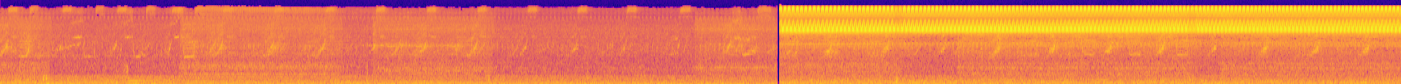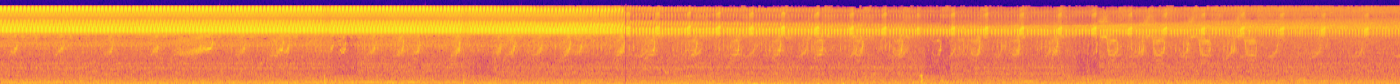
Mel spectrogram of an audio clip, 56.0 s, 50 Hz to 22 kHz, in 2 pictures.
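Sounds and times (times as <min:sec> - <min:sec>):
insects shrilling: 0:15.6 - 0:56.0.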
